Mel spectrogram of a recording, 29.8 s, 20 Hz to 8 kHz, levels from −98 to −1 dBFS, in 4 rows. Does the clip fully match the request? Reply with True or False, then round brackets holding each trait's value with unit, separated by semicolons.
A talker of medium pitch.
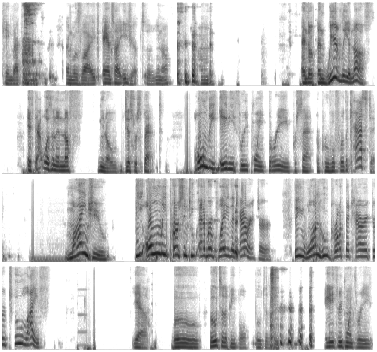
True (150 Hz)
